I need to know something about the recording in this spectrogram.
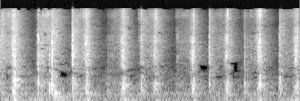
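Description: A tarot deck being shuffled by hand: a quick, even run of soft card slaps and clicks, about six or seven a second.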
